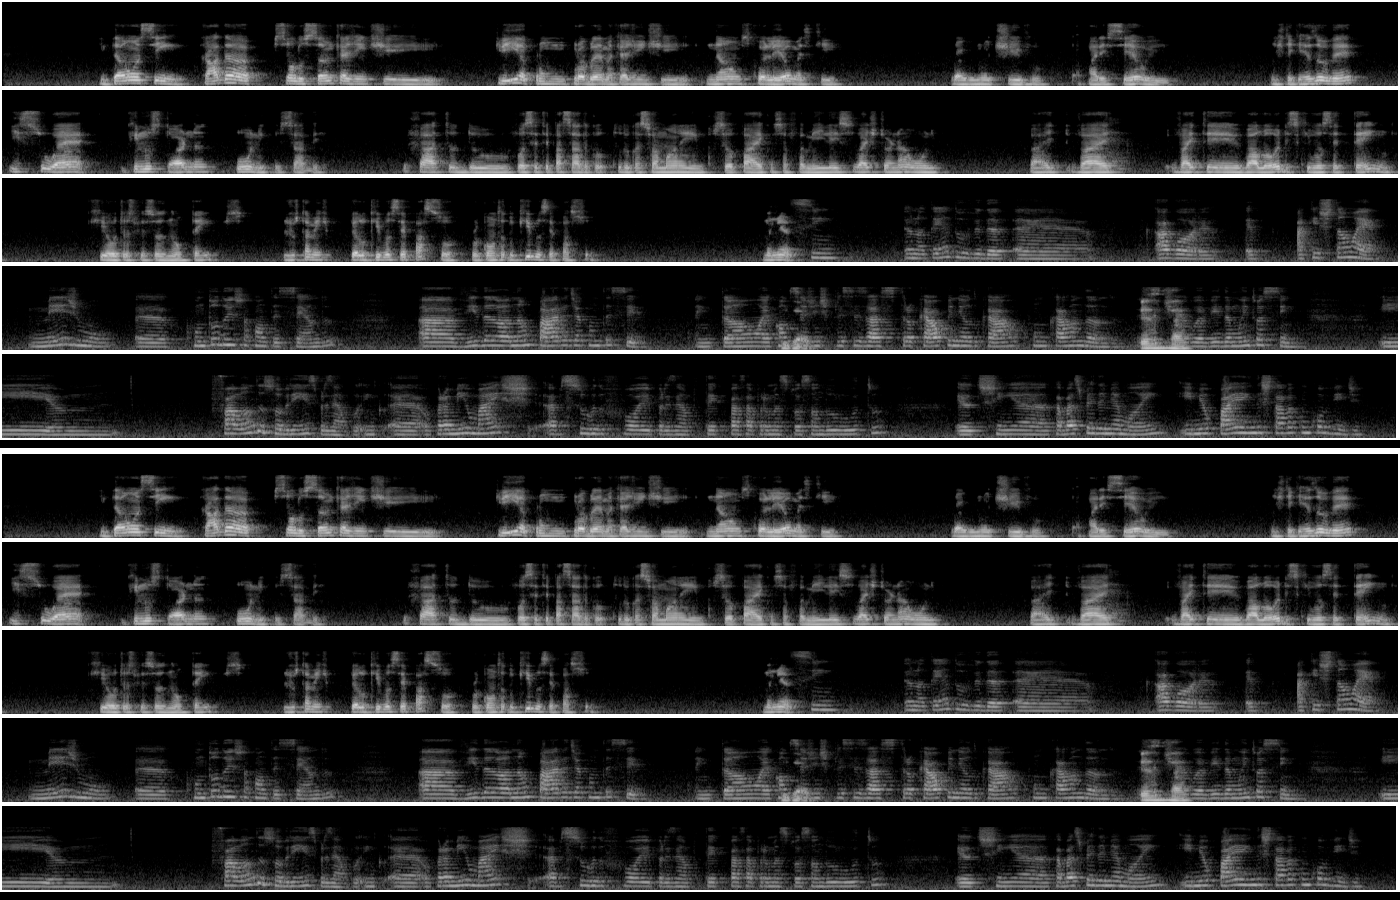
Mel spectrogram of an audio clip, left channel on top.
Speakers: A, on the left; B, on the right.
A: Então, assim, cada solução que a gente cria para um problema que a gente não escolheu, mas que por algum motivo apareceu A gente tem que resolver. Isso é o que nos torna únicos, sabe? O fato do você ter passado co- tudo com a sua mãe, com seu pai, com a sua família, isso vai te tornar único. Vai, vai,
B: é.
A: vai ter valores que você tem que outras pessoas não têm, justamente pelo que você passou, por conta do que você passou. Na minha...
B: Sim, eu não tenho dúvida. É, Agora, é, a questão é: mesmo é, com tudo isso acontecendo, a vida ela não para de acontecer. Então é como
A: Exato.
B: se a gente precisasse trocar o pneu do carro com o carro andando. Eu
A: Exato.
B: enxergo a vida muito assim. E hum, falando sobre isso, por exemplo, é, para mim o mais absurdo foi, por exemplo, ter que passar por uma situação do luto. Eu tinha acabado de perder minha mãe e meu pai ainda estava com Covid.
